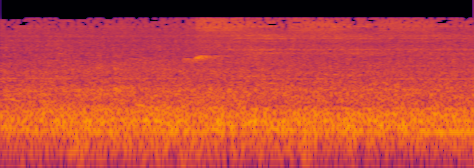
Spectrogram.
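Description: Meitetsu electric train moving slowly along the station platform, a steady low rumble of its motors and wheels.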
